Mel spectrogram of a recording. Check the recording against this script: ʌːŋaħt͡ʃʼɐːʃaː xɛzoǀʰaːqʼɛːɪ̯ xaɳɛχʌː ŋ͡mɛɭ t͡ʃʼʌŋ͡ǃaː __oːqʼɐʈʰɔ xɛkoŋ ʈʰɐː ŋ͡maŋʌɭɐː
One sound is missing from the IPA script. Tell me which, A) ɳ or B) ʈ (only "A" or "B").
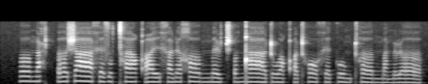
B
